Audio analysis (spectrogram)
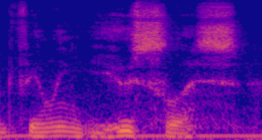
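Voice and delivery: ordinary delivery, nothing marked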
